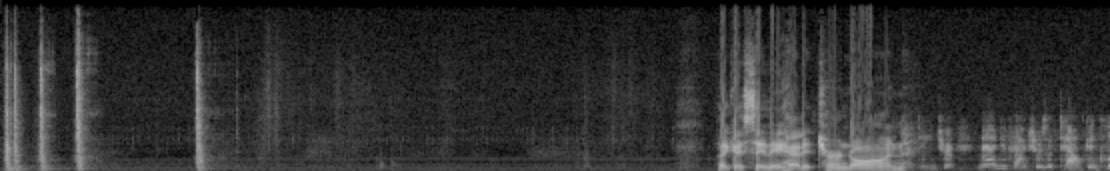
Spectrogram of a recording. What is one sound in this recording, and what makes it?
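An old television set hums steadily.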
